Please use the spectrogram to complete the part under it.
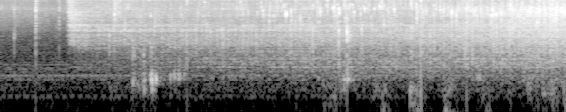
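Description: Garlic drops into hot bacon grease in a pan and bursts into a loud, close sizzle that swells and holds steady, with a few light clicks of stirring.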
